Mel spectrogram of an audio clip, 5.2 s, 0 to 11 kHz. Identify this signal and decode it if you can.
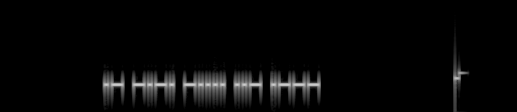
Morse code, heard as a keyed tone, about 32 wpm, 700 Hz. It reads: AC6UJ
